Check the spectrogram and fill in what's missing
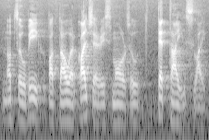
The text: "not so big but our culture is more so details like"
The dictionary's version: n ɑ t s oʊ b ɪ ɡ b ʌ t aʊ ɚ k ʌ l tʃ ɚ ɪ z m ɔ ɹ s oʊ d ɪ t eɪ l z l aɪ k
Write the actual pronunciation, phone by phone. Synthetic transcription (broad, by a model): n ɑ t s oʊ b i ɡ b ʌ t aʊ ɚ k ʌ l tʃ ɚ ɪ s m ɔ ɹ s oʊ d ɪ t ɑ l s l aɪ k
